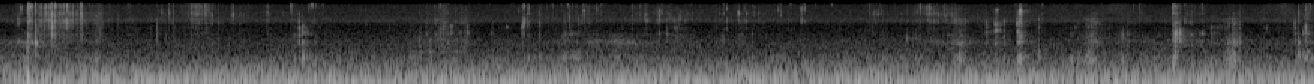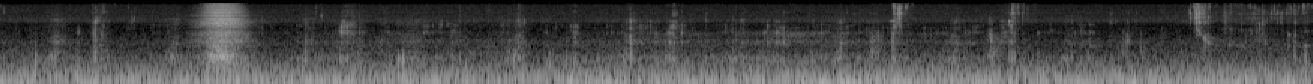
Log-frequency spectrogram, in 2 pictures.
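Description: Close-miked chewing of a bite of a BLT sandwich: soft, irregular crunches and wet mouth clicks, with one louder crunch about seven and a half seconds in.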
